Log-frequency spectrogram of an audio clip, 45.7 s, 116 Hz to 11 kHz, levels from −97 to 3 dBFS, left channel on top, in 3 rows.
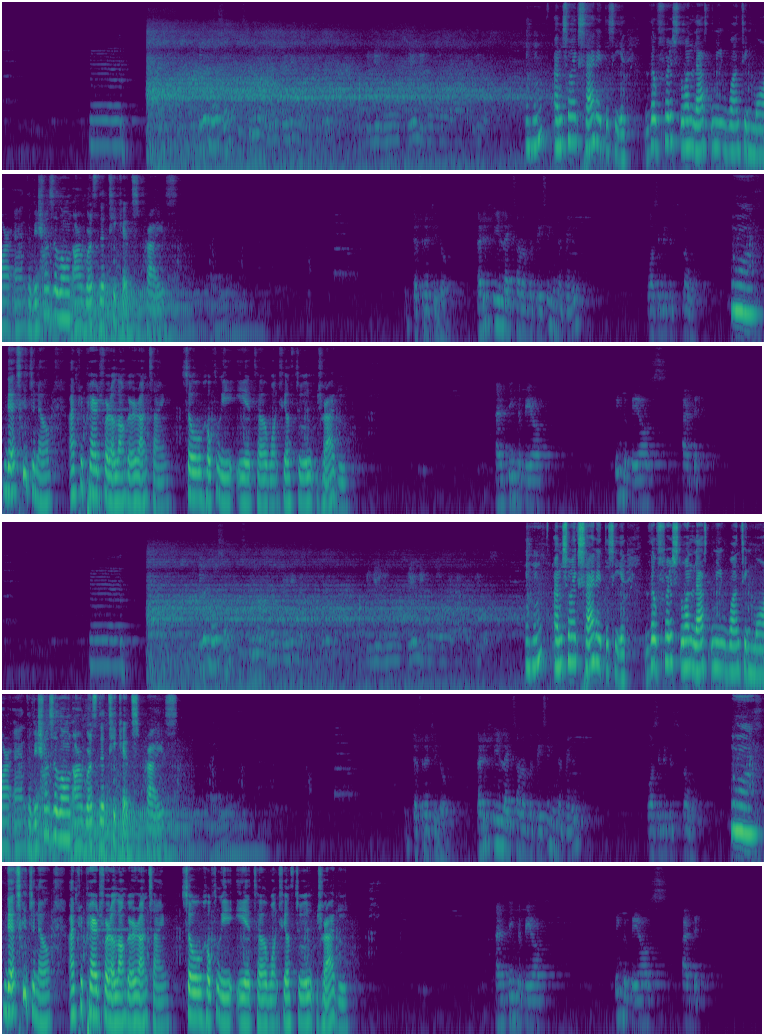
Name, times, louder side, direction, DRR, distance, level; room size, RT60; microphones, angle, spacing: voice 1, 1.7-2.5 3.9-6.7 7.2-9.9 10.1-10.5 21.9-22.2 23.3-24.2 24.7-26.8 28.1-29.1 40.3-41.3 42.7-43.7 44.1-44.4, right 1 dB, 15° left, 3.9 m, -57 dB
Car passing by, 2.9-12.3, left 3 dB, 35° left, 0.7 m, -52 dB
voice 2, 10.5-19.0 29.8-33.8 34.1-37.4, right 6 dB, 80° right, 0.5 m, -34 dB
26.5 x 8.9 x 3.4 m
head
